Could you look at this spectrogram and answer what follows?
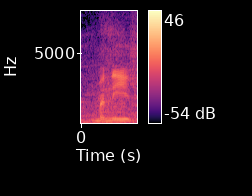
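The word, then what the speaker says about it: Maneet: Manit is M-A-N-E-E-T. Manit Chauhan.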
